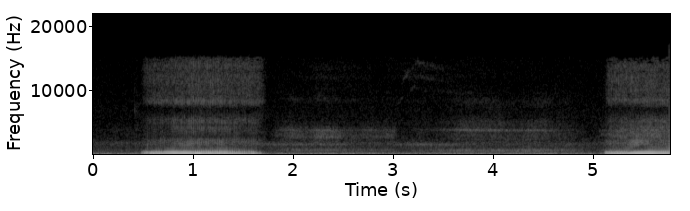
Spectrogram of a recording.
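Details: Dog snoring every night during sleep: two loud, rumbling snores separated by a quiet exhale pause.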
